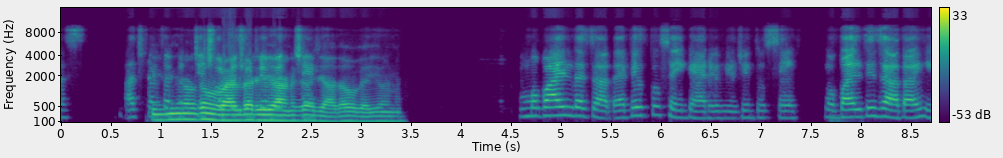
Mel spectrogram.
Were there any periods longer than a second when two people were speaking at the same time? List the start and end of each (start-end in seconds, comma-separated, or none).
0.9-2.5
